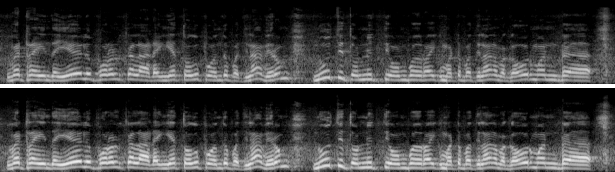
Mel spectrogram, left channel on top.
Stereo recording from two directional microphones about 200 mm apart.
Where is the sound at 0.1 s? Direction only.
20° right (ahead or behind).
